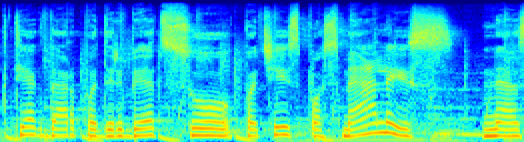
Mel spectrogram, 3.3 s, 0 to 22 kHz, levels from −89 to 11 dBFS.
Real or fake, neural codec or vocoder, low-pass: real; none; 19.8 kHz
